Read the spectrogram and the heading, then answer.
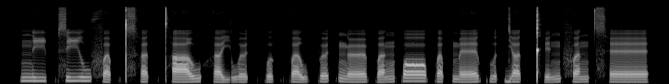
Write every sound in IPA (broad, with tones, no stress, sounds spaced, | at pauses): n̪ iː˥ p̚ s iː˥ w f ɐ˨ p̚ t͡sʰ ɐ˨ t̚ t̪ʰ aː˨˥ w h ɐ˨ j w ɵ˨˥ t̚ p ʊ˨ k̚ p ɐ˨ w p ɵ˨˥ t̚ ŋ œː˨˧ p ɐ˨˥ ŋ p ɔː˥ p ɐ˨˥ p̚ m ɛː˨˥ kʷ ɐ˧ t̚ j ɐ˧ t̚ kʰ ɪ˨˥ ŋ f ɐ˧ n t͡sʰ ɛː˧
